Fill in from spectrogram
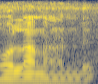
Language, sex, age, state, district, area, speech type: Telugu, male, 18-30, Telangana, Hyderabad, rural, spontaneous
